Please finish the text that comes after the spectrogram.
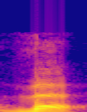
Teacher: Peltek olarak Z dili iki dişin arasına koyuyoruz ve Z şeklinde çıkartıyoruz.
